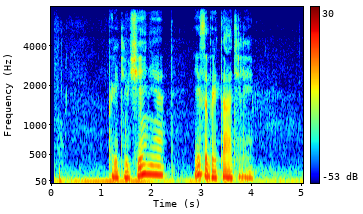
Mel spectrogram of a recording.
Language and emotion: Russian, sad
